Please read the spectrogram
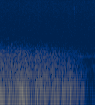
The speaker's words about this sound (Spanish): Por un momento oyó la trepidación de los truenos remotos.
